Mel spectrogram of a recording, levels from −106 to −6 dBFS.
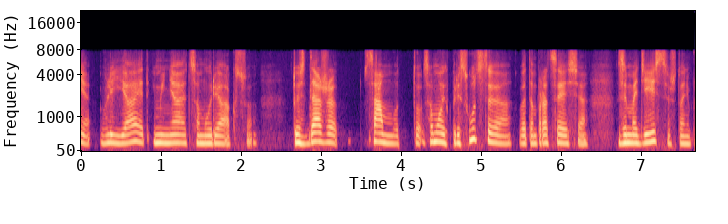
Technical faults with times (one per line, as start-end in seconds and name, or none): none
